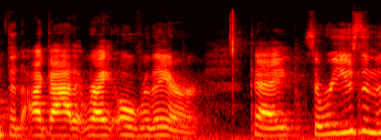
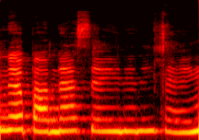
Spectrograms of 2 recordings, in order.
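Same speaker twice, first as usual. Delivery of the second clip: mock husband; 7 semitones higher than usual. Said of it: "He's just like".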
